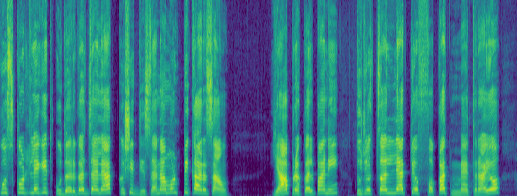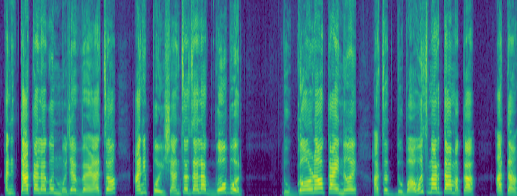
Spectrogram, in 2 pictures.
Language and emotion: Goan Konkani, angry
